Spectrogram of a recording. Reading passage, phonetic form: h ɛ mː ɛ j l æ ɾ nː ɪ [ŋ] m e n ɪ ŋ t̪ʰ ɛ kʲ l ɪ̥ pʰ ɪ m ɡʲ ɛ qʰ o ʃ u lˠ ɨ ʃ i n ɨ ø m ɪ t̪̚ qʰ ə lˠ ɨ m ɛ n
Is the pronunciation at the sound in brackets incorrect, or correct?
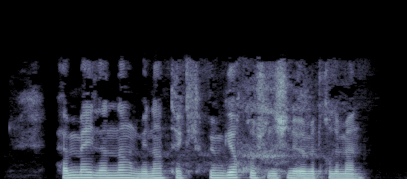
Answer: correct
